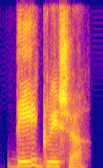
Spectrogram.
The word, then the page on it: Dei gratia: Indian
